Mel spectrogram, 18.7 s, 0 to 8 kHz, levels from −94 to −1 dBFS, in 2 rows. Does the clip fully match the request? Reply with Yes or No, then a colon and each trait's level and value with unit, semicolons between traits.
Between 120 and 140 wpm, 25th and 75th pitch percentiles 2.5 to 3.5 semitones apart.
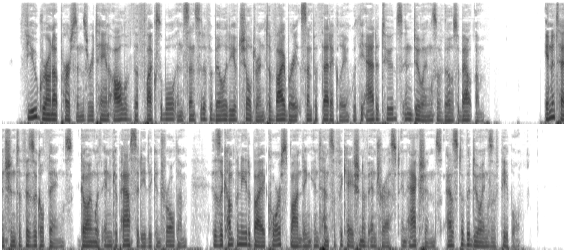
No: average, 165 wpm; average, 3.0 semitones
